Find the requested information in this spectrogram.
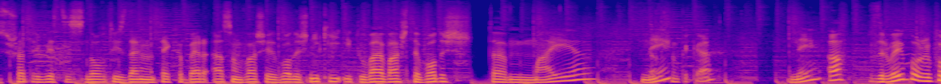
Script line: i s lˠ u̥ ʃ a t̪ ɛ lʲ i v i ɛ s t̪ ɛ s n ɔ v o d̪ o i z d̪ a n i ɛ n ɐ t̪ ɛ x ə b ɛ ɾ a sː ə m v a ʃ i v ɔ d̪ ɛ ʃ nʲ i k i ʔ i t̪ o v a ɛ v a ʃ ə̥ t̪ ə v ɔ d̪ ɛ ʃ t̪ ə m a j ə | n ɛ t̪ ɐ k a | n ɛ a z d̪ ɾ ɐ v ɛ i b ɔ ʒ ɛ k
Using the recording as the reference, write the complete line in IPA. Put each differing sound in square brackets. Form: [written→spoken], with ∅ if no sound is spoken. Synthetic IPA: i s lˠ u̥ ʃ a t̪ ɛ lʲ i v i ɛ s t̪ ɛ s n ɔ v o [d̪→t̪] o i z d̪ a n i ɛ n ɐ t̪ ɛ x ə b ɛ ɾ a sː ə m v a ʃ i v ɔ d̪ ɛ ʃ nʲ i k i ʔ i t̪ o v a ɛ v a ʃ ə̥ t̪ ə v ɔ d̪ ɛ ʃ t̪ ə m a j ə | n ɛ t̪ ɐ k a | n ɛ a z d̪ ɾ ɐ v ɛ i b ɔ ʒ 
